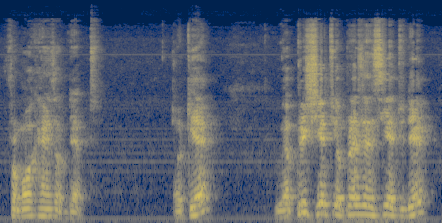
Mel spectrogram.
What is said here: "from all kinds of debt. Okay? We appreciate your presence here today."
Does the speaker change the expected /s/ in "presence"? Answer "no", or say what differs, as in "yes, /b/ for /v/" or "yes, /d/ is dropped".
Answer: no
